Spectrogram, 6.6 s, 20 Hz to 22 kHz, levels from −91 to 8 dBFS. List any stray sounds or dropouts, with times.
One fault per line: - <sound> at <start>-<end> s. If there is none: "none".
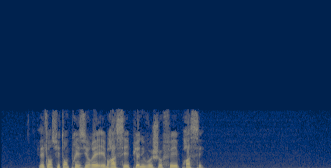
none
